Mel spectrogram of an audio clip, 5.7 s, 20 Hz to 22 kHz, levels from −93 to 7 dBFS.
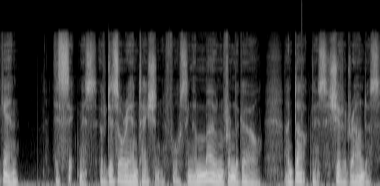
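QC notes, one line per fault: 0.56–4.54 s, periodic USB or driver dropouts: roughly every 2.0 s the audio path stalls and about 10 ms of the speech is replaced by silence, leaving regular ticks. The waveform shows short flat gaps. The spectrogram shows thin, evenly spaced vertical broadband lines.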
